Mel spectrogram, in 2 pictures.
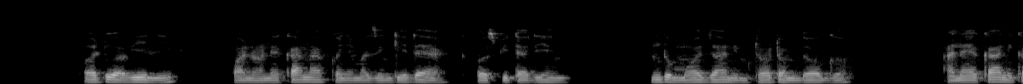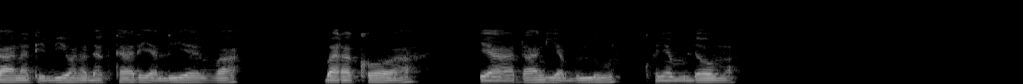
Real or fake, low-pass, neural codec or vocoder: real; 7.2 kHz; none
